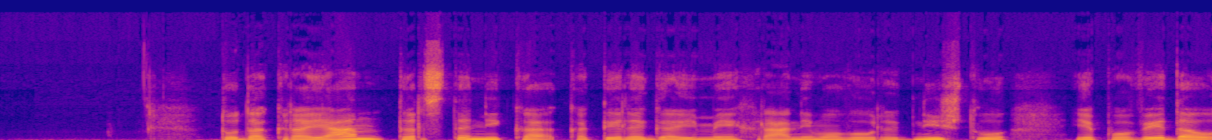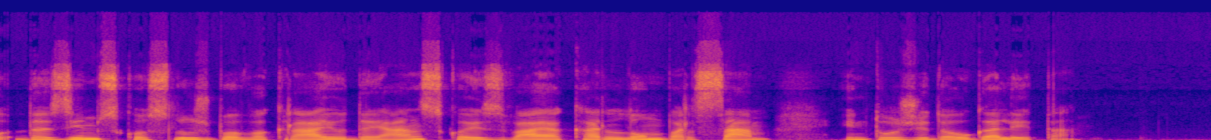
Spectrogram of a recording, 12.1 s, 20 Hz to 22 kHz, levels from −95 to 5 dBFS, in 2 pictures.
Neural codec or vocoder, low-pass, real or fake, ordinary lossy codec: none; 19.8 kHz; real; Opus, 32 kbps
